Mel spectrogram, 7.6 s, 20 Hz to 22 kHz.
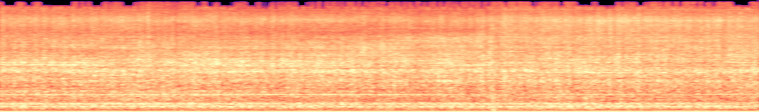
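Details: BMW E46 323i (M52) idling with a constant high, harsh screech from the engine bay, likely a belt-driven part squealing.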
